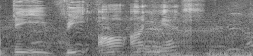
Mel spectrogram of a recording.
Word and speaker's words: de Vries: And V is actually pronounced with an F in Dutch. So, for example, one of their players is Jelle Erik de Vries. It's spelled with a D-E-V-R-I-E-S, pronounced de Vries.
